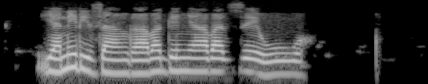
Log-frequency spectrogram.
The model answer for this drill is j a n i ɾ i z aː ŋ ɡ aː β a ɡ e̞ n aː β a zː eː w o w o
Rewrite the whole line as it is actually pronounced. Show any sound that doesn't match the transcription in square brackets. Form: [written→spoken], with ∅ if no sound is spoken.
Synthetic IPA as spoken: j a n i ɾ i z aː ŋ ɡ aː β a ɡ e̞ [n→ɲ] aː β a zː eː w [o→u] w o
